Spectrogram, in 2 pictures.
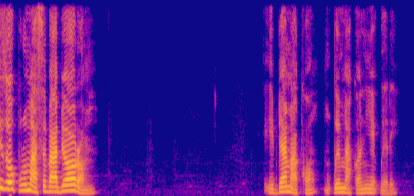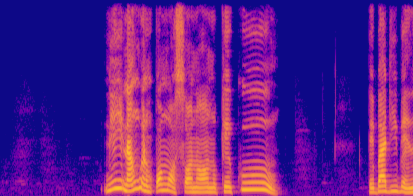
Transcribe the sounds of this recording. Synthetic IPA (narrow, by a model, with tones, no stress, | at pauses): i˦zo˦kʷu˨ɾu˦m˦a˨si˦ba˨bi˦ɔ˦ɾo˨m˦ | i˨ba˦ma̰˨ko˨ŋ͡m̩˨k͡pe˦m˦a˨ko˨ni˦je˨k͡pḛ˨ɾe˦ | ni˦hi˦na˨ŋ̩˦wʷe˨ɾŋ͡m̩˨k͡po˦m˦o˨so˨nɔ˨nu˨ke˨ku˦ | pe˨ba˦di˦be˨˦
